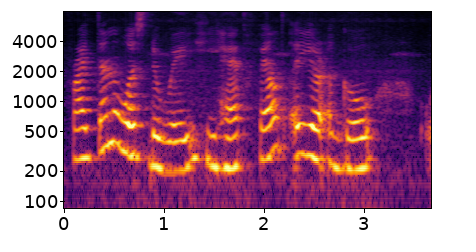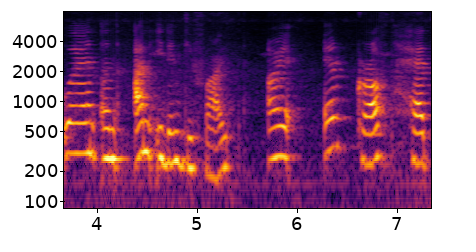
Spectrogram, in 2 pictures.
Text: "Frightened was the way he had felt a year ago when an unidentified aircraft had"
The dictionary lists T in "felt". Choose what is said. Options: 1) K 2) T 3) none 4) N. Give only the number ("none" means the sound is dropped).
2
